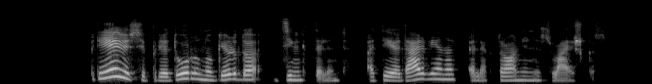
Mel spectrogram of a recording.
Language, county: Lithuanian, Alytus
